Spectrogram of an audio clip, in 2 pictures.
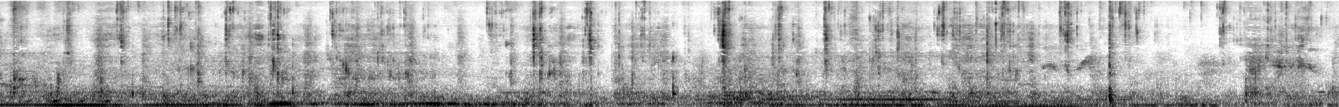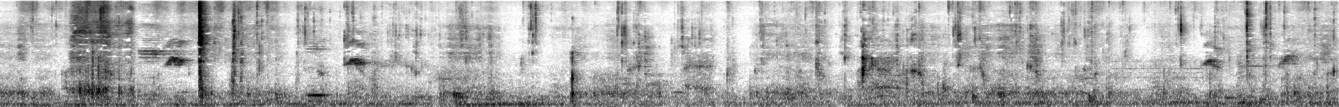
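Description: A person chewing and biting a mouthful of rice and chicken curry eaten by hand, with wet mouth clicks and smacks. One sharp click about fifteen seconds in is the loudest sound. A low hum runs under the first ten seconds.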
